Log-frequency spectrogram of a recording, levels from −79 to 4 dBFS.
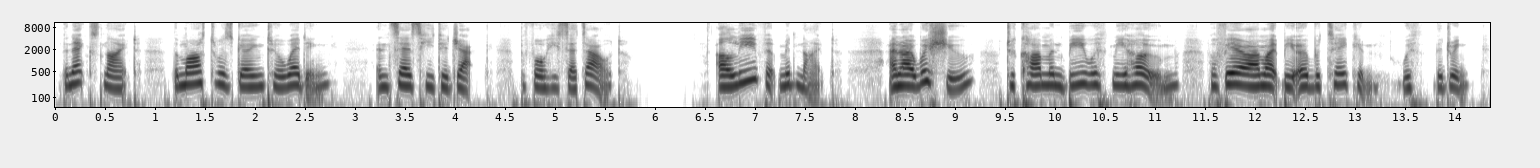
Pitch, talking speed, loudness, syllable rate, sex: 205 Hz, 180 wpm, -19 LUFS, 4.9 syllables/s, female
